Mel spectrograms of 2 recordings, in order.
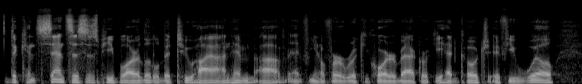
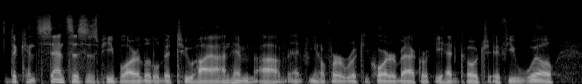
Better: first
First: none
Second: muffled; slightly; fading above 2.5 kHz

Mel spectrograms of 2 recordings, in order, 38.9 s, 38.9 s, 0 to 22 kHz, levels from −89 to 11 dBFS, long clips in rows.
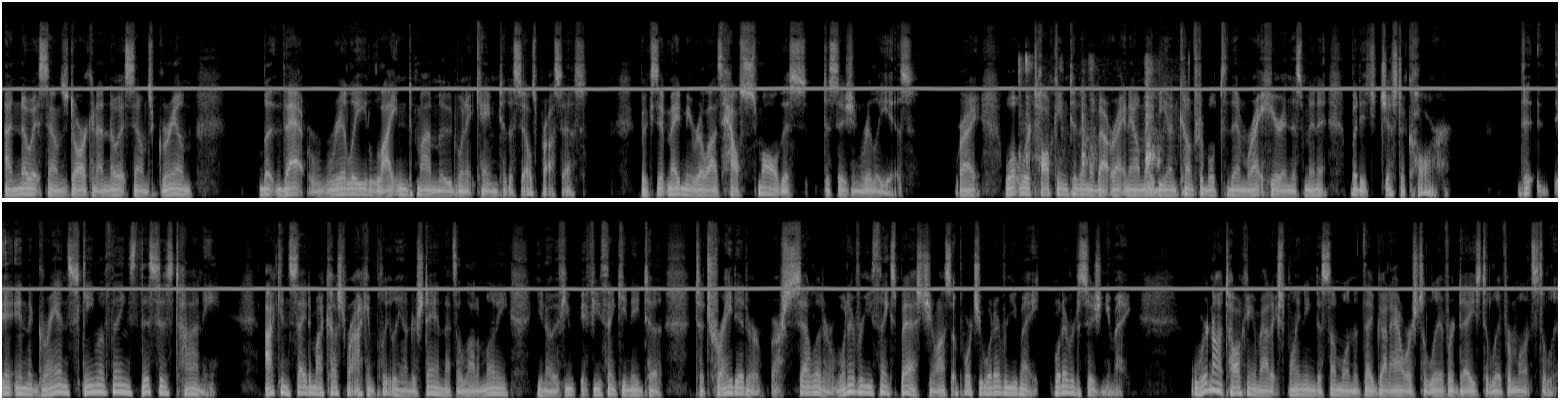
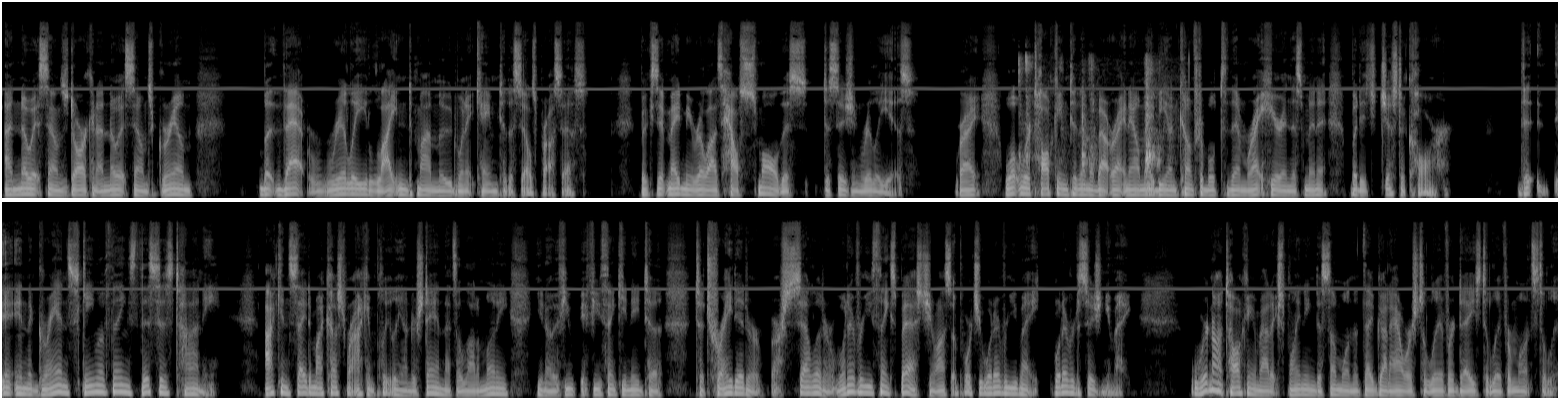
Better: second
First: high-pitched whine; loud; throughout; 3.5 kHz, 6 dB below the speech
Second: high-pitched whine; faint; throughout; 3.5 kHz, 25 dB below the speech

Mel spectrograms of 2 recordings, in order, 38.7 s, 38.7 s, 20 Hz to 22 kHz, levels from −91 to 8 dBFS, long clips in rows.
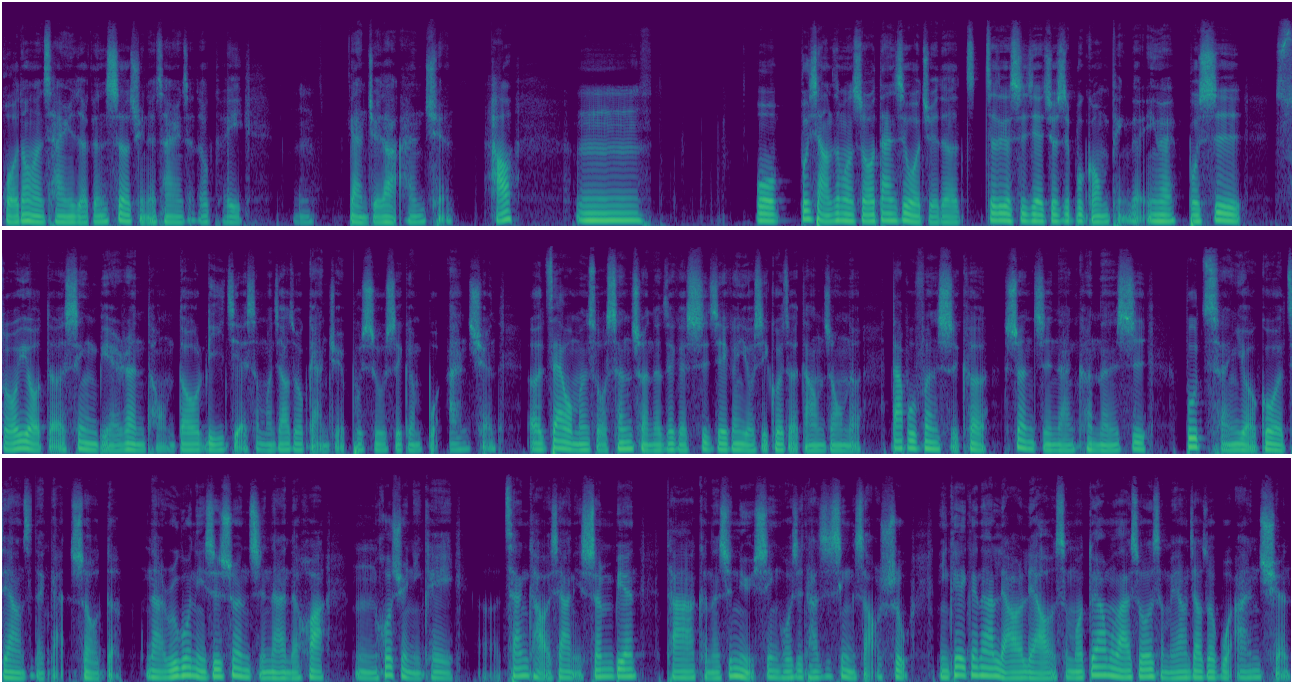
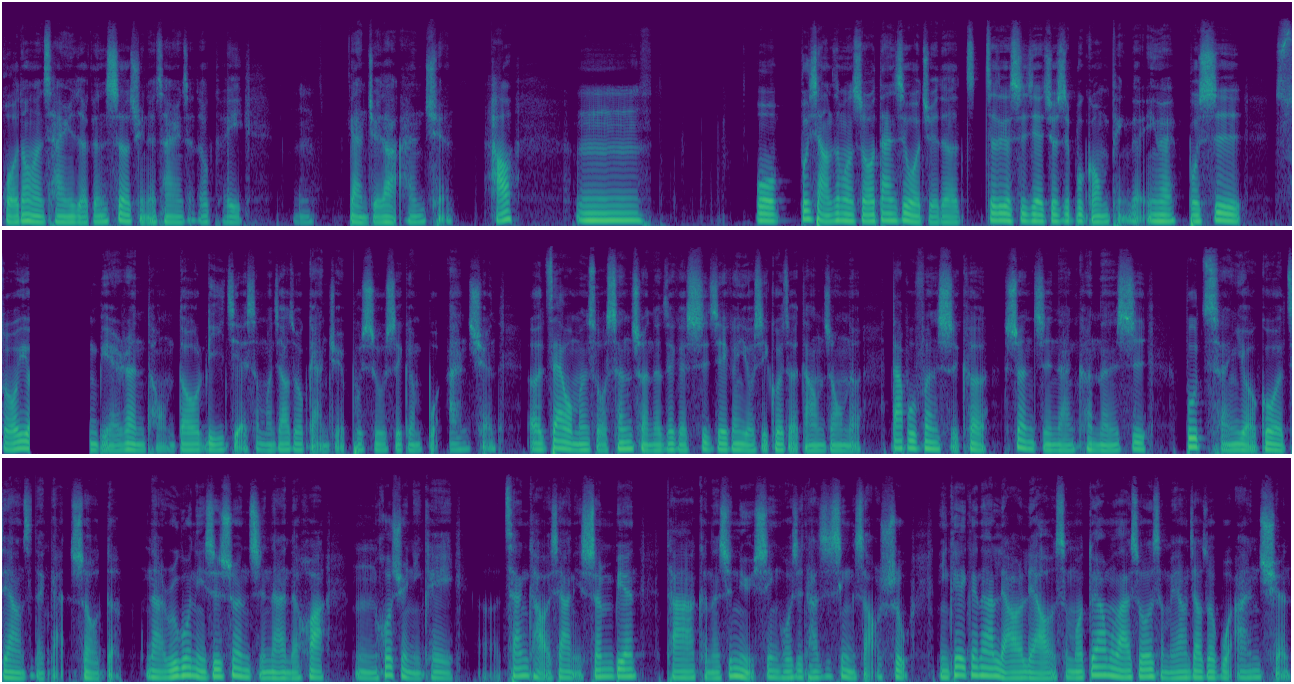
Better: first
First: none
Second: audio cutting out; at 13 s for 0.5 s

